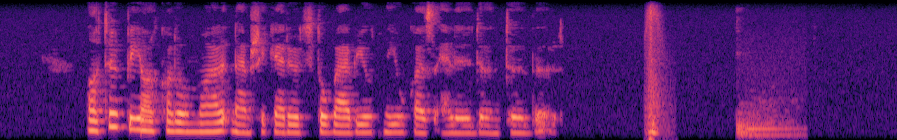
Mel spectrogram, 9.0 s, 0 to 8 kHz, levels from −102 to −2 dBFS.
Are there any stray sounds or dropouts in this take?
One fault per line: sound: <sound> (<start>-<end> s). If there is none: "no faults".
sound: whoosh (6.4-6.8 s)
sound: thud (7.4-8.1 s)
